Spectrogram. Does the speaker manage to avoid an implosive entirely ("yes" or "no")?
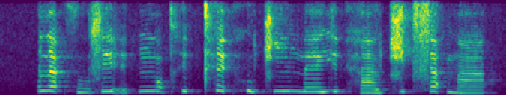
yes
